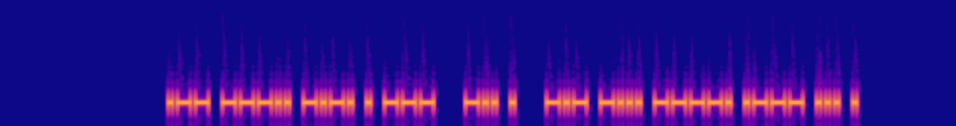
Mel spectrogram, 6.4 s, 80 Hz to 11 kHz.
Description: Morse code, heard as a keyed tone, about 40 wpm, 700 Hz. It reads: W8CEO DE KB9JSE
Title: USA Callsign DE Callsign 40wpm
